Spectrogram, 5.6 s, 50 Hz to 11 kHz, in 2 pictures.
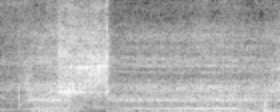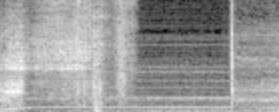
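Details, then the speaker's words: ResMed CPAP, almost 5 years old, whining on inhale; reassembled and run in mask-fit mode: a steady whine around 400–500 Hz wavering over the airflow rush, with the blower motor suspected worn. "Yeah, blowing. Still a bit of a whine. Sad face. Oh. Still a little bit of a whine."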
